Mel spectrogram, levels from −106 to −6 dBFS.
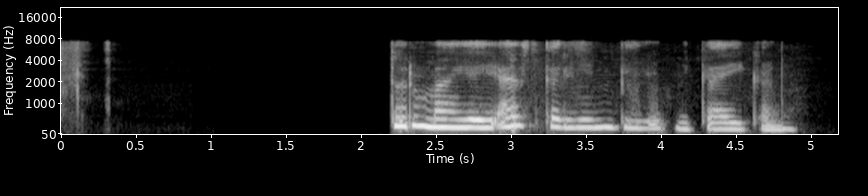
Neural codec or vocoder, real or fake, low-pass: codec, 24 kHz, 6 kbps, HILCodec; fake; 7.2 kHz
